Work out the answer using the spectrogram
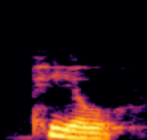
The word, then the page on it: peal: British English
